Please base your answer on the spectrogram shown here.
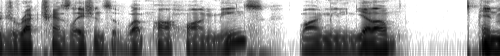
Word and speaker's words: Ma Huang: we're talking about today which is mahang so those are both second tones uh if you're familiar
